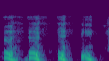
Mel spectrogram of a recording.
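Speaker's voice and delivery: high wow through laughter; laughing wow. Real, not acted. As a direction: laugh while exclaiming. Laughing at proposal story.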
